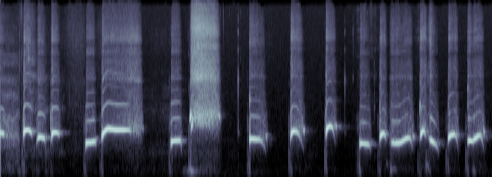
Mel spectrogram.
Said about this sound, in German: Also es ist ein, ein, Plastikgerät, das man sich unter die Nase stülpt. Man atmet dann durch die Nase aus und formt aber mit dem Mund die Töne.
